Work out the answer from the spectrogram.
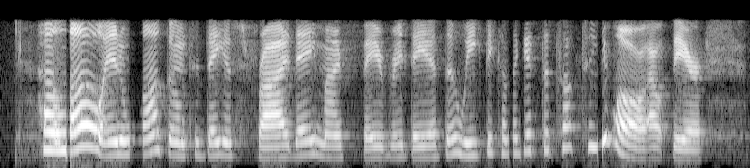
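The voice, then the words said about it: Congested, slightly distant-sounding voice. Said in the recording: “I'm battling allergies right now, so you have to excuse my voice if I seem to be a little bit distant today.”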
